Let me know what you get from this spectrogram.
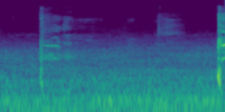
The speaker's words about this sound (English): Excuse me. Coughing over here.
